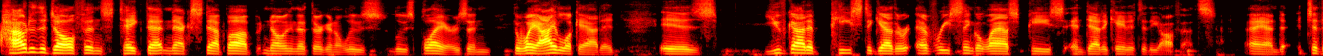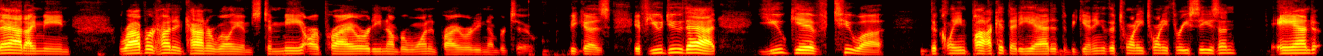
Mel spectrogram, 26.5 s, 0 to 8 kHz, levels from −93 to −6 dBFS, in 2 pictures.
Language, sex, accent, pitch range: English, male, American, 130-160 Hz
